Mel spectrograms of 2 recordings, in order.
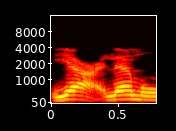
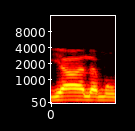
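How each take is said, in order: First: A deep throat consonant is heard after the ya. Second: No deep throat consonant is heard after the ya. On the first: The speaker calls it right. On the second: The speaker calls it wrong.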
